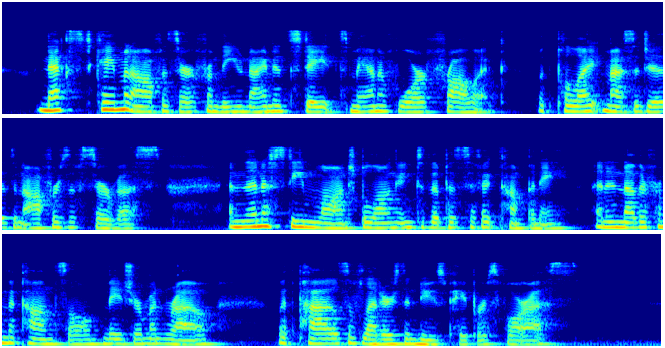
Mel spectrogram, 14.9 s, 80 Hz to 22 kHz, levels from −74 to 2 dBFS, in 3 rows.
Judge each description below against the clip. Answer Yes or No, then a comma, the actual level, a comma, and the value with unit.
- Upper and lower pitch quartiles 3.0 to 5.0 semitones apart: No, narrow, 2.5 semitones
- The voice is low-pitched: No, medium, 175 Hz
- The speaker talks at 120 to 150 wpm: No, average, 180 wpm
